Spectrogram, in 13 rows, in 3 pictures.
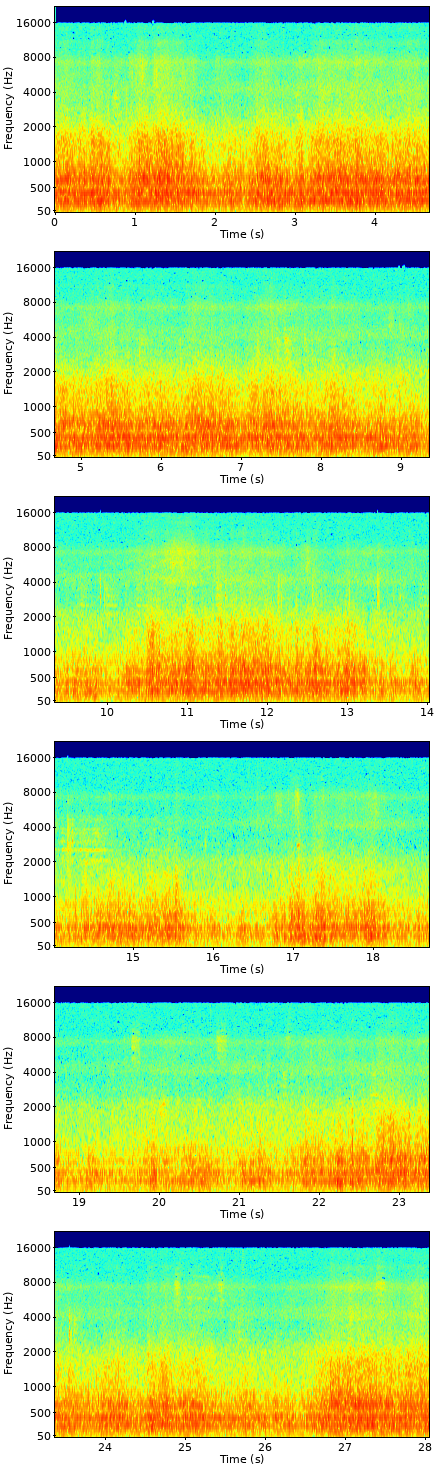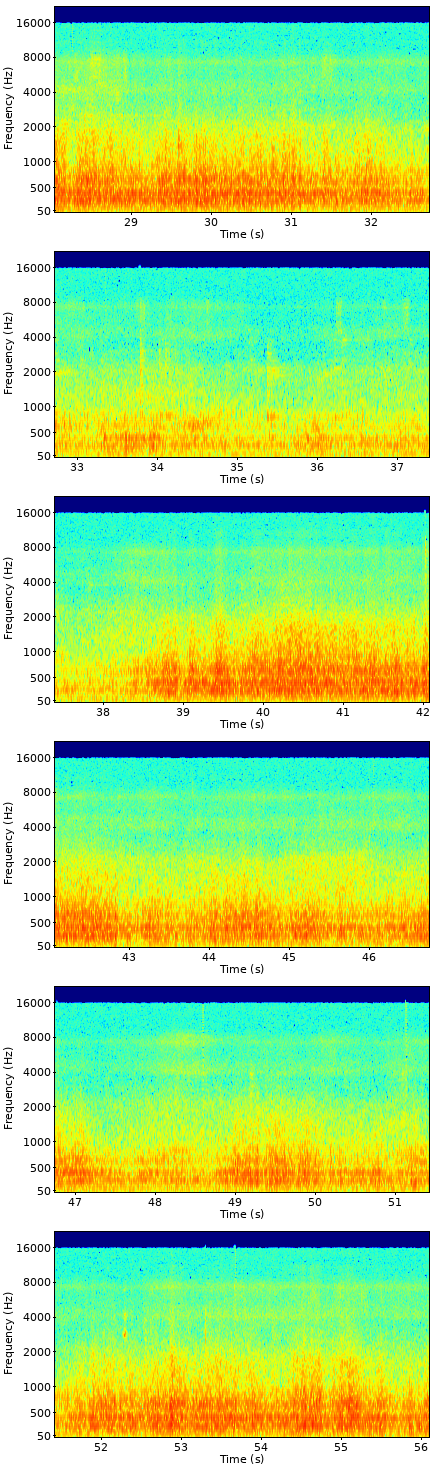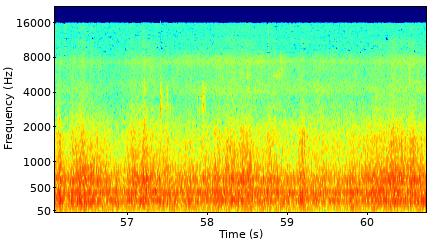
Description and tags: GGB A0214 main cable at SE63
Contact mic recording of the Golden Gate Bridge in San Francisco, CA, USA at the center of the span, main cable above suspender #63. Recorded October 18, 2009 using a Sony PCM-D50 recorder with Schertler DYN-E-SET wired mic.
bridge, cable, contact, contact-mic, contact-microphone, DYN-E-SET, Golden-Gate-Bridge, metal, microphone, Schertler, Sony-PCM-D50, steel, wikiGong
